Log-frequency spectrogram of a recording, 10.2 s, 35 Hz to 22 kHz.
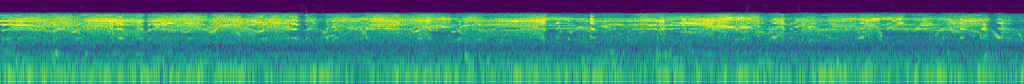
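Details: Peregrine falcon nest at the Gasunie site, Groningen, Netherlands, 5 May 2020, feeding in progress: insistent high whining calls, overlapping and wavering in pitch, fading slightly toward the end over low background noise.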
